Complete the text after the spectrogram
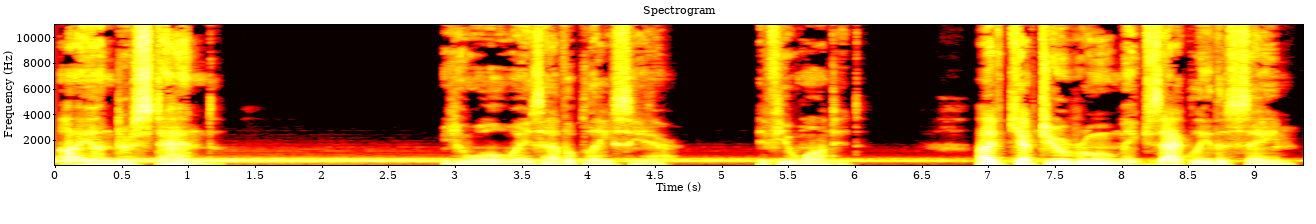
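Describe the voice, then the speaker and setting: Man playing a lonely, pleading widowed father, lively pitch. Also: takes it slowly, long pauses, music in the background, full character voice. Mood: resigned, sad.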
